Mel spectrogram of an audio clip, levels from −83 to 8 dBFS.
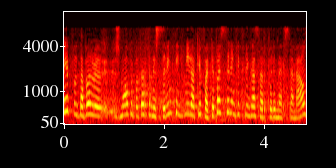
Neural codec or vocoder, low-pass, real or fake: codec, 16 kHz, 1.1 kbps, Voila-Tokenizer; 7.2 kHz; fake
